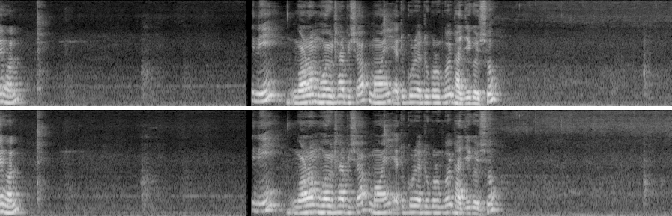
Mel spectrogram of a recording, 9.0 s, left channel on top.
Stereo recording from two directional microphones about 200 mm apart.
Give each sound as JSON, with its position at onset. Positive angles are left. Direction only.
{"t": 3.3, "sound": "speech", "side_deg": 40}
